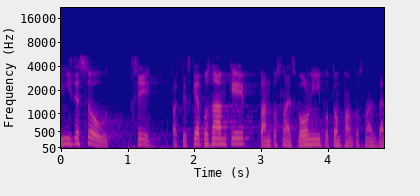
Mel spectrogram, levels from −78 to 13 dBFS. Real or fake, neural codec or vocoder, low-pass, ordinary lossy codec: real; none; 5.4 kHz; MP3, 32 kbps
